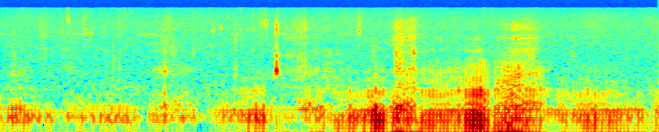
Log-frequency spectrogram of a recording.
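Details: Low, rhythmic purring from a pet cat, the rumble swelling louder toward the middle, with soft clicks and brief higher rustling noises over the steady drone.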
